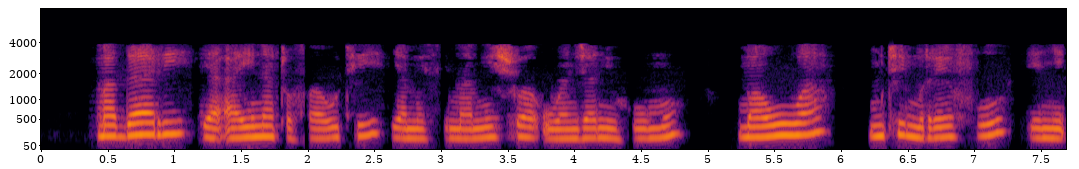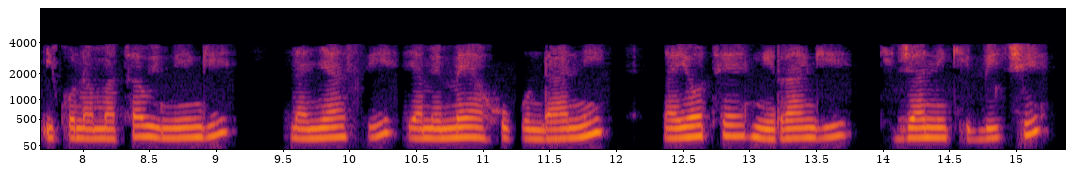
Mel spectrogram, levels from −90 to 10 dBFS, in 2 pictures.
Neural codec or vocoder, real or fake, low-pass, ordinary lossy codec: none; real; 7.2 kHz; AAC, 16 kbps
